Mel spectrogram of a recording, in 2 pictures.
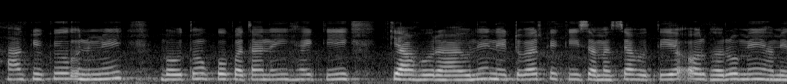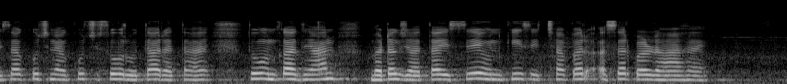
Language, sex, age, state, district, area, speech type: Hindi, female, 30-45, Uttar Pradesh, Azamgarh, rural, read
